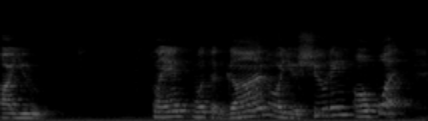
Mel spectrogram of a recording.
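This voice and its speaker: A man talks at a fairly slow pace in a bright, sharp tone, with audible room echo. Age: 60s. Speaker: parent in school dispute. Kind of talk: heated argument. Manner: agitated, interrupting, repeating words.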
